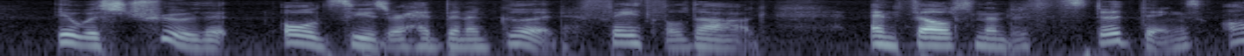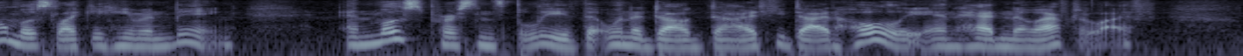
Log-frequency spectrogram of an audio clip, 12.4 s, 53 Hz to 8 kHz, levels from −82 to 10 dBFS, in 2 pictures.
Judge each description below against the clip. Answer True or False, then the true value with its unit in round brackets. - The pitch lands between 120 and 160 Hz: True (135 Hz)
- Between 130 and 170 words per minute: False (190 wpm)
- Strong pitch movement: False (4.1 semitones)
